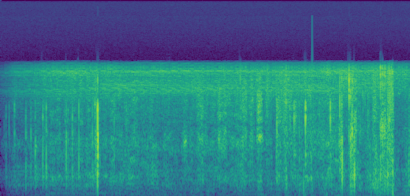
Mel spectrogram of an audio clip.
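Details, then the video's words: Buddy, a rescued yellow Labrador retriever, play fighting: scattered short gruff growls and huffs, with panting-like breathy bursts and rustling, building to louder clustered snarls near the end. "Yellow Lab play fighting"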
